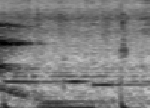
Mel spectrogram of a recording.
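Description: Onions, shallots and tomatoes sauté in a pan with a soft, steady sizzle, interrupted by a brief stir partway through.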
